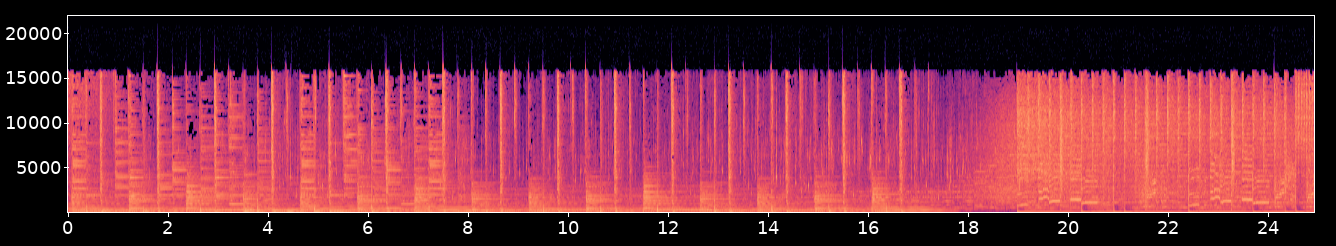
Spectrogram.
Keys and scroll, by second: 11.2 space, 13.9 space, 14.9 space, 17.5 space, 18.1 ctrl+z.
